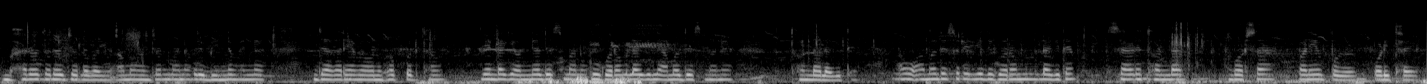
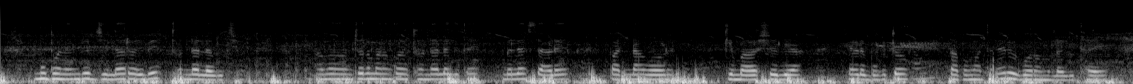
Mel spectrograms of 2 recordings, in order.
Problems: constant background noise, continuous background conversations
